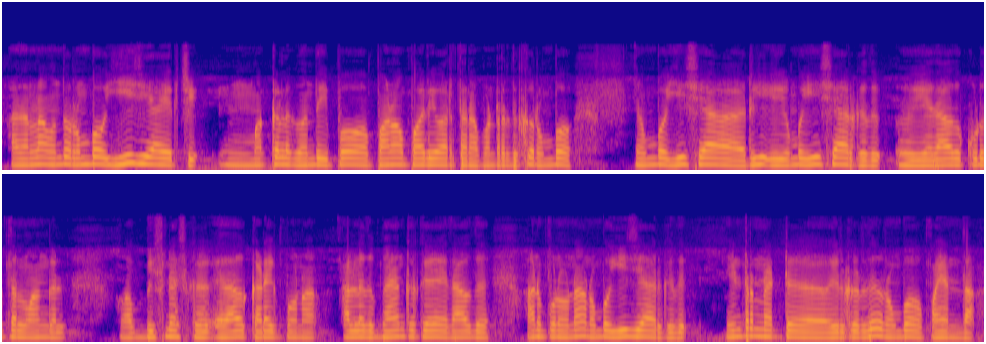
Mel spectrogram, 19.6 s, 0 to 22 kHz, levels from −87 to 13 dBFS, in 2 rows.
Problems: none marked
